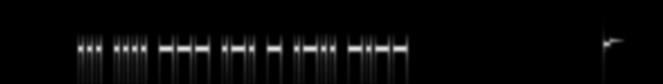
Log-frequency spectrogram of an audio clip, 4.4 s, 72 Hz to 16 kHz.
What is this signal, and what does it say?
Morse code, heard as a keyed tone, about 40 wpm, 700 Hz. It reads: SHORTLY
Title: LY Suffix - Top 100 Words with Base Words 40wpm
